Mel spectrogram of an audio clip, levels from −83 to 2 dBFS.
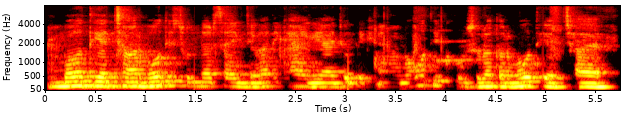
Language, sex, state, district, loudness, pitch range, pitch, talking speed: Hindi, male, Uttar Pradesh, Etah, -17 LUFS, 135-155 Hz, 145 Hz, 240 wpm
